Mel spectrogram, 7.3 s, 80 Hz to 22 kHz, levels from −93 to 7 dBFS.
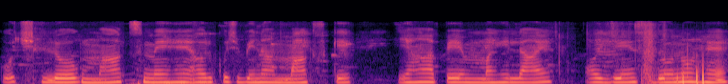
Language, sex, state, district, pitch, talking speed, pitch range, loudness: Hindi, female, Bihar, Katihar, 185 Hz, 140 wpm, 180-190 Hz, -24 LUFS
